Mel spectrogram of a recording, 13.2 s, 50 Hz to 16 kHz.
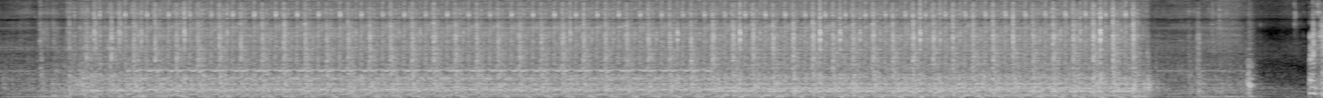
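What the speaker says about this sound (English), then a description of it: "If anyone has a Janome M8, let me know if that clunking sound is normal." A Janome M8 sewing machine stitches a normal seam in a fast, steady mechanical chatter with a rhythmic clunk, running close for about eleven seconds before stopping, followed by a couple of small handling knocks.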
